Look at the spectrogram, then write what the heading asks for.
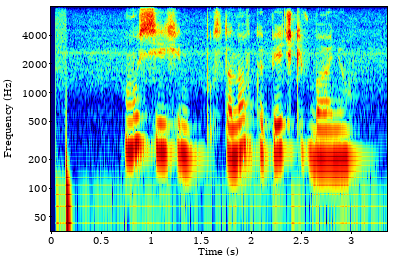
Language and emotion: Russian, neutral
